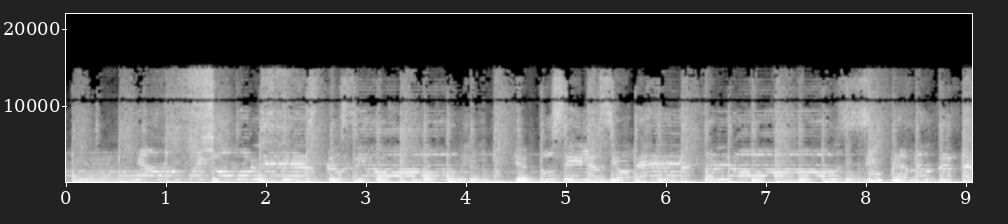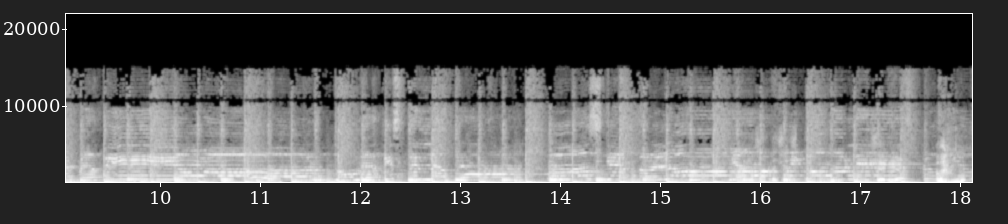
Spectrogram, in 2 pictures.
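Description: A Spanish-language pop song plays loud and continuous, a sung lead vocal riding over a steady, punchy drum beat, bass and bright synths, with no talking over it.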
